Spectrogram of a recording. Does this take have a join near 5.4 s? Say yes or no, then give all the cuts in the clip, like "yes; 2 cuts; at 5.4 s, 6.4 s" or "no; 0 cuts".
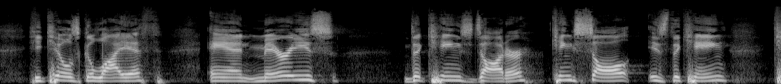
yes; 1 cut; at 5.4 s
